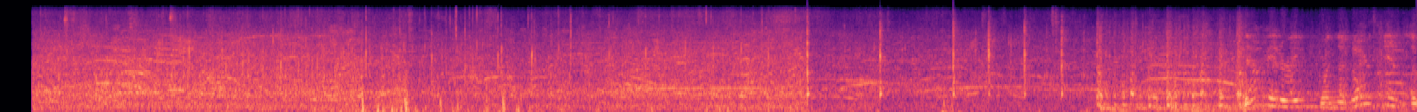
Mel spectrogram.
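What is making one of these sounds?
A large crowd chatters and cheers outdoors in a stadium.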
